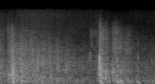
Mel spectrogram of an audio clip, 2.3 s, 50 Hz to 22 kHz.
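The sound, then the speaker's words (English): Artillery batteries open fire in the battle at Gate Pā: two deep, booming blasts about a second apart, each a sudden loud burst that rumbles away under a continuous noisy background, with no voices. “At 7:30, the general officer commanding gave orders to open fire from the batteries.”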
